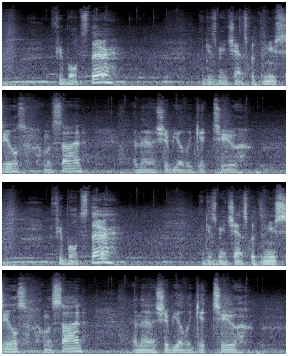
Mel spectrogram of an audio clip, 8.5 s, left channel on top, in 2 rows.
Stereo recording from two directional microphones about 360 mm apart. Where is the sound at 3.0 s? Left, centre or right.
Centre.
